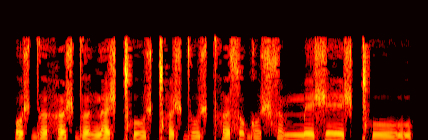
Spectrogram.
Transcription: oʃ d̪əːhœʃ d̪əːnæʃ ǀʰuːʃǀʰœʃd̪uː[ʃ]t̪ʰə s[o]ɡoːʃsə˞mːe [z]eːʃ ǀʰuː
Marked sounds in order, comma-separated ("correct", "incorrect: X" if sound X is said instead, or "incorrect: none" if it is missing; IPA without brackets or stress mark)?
correct, correct, incorrect: ʃ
